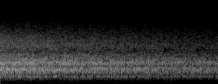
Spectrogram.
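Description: Outro of a psychedelic trance track: with the beat cut out, a hissing wash of reverb and noise fades away steadily.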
